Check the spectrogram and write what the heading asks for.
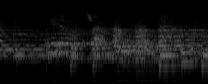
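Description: A song with a group of voices singing together over instrumental music, the notes held and changing every half second or so.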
